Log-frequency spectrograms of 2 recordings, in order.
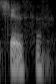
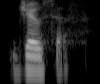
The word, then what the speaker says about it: Joseph: My name is Joseph, ma'am. – Josephine? – Joseph. Joseph.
